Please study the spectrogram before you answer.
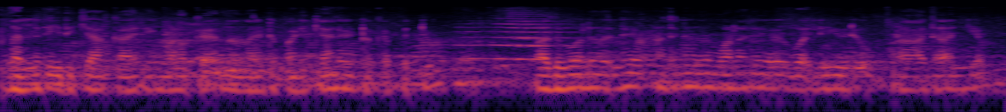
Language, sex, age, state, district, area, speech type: Malayalam, male, 18-30, Kerala, Idukki, rural, spontaneous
